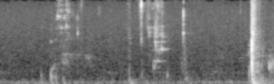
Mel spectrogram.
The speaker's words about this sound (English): I need to take a sip of water.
